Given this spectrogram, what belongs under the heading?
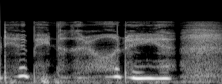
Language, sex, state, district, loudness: Hindi, female, Himachal Pradesh, Shimla, -12 LUFS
